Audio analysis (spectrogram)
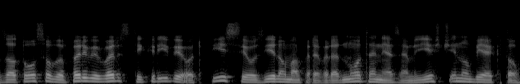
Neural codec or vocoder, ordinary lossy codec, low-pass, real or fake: codec, 16 kHz, 0.7 kbps, FocalCodec; MP3, 64 kbps; 7.2 kHz; fake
